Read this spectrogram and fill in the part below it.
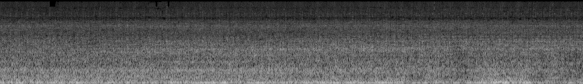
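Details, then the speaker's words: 2007 Toyota FJ Cruiser with 345,000 miles, just started, idle with no vibration: steady, even, smooth quiet hum, lifters quiet, no knocks, ticks or misses; normal idle. "that's Rock Solid absolutely Rock Solid no adverse noise sounds like a brand new engine as far as I'm concerned"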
